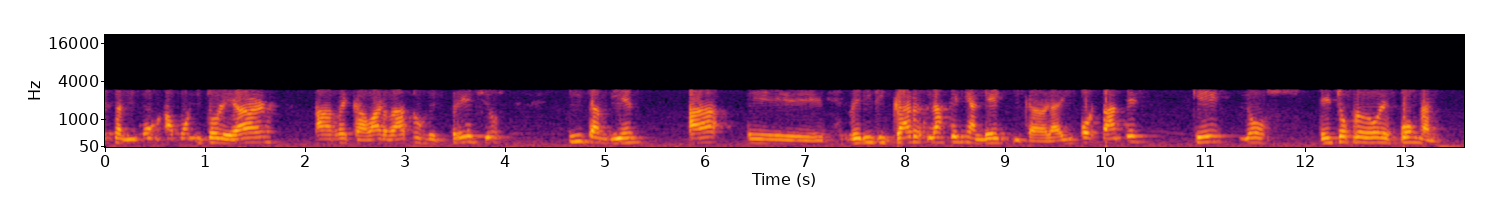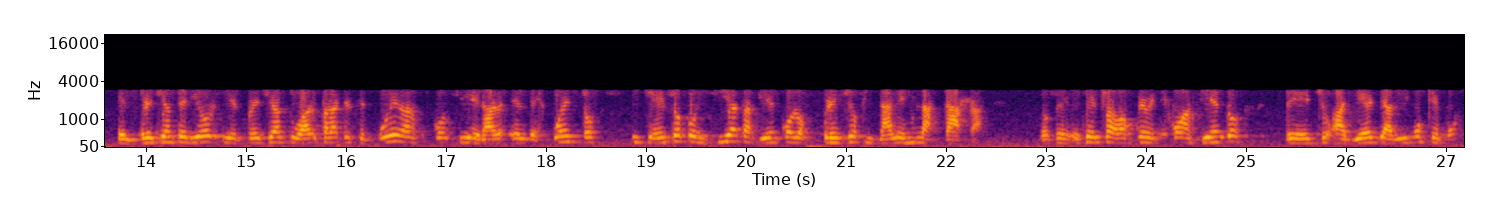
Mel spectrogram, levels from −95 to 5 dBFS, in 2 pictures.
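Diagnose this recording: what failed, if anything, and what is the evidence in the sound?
Aliasing from a sample-rate conversion stage runs throughout. High content folds back around 3 kHz into gritty, metallic tones unrelated to the source, roughly 30 dB below it, with energy pressed hard against that edge, which fits a new rate of about 6 kHz. A clean low-pass would sound dull, not harsh.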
